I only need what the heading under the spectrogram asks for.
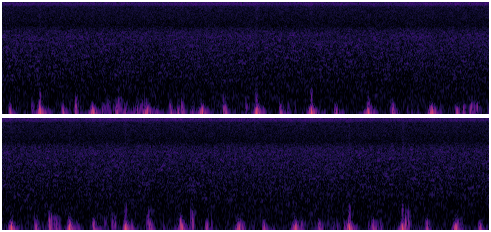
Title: First heartbeat recording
